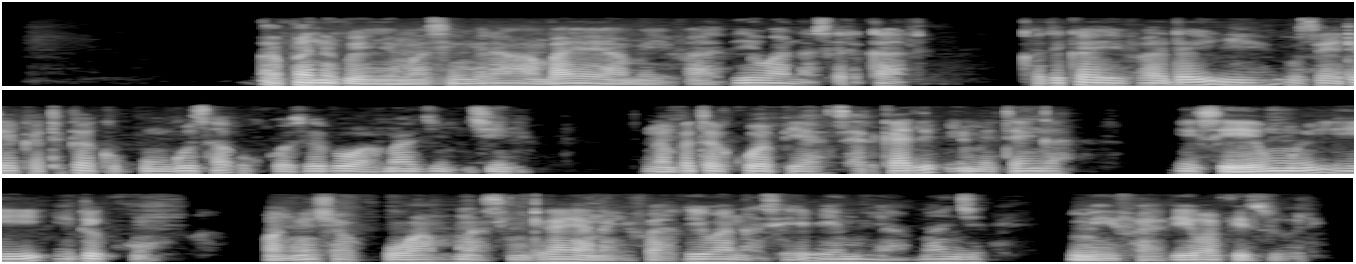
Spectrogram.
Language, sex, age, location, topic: Swahili, male, 18-24, Nakuru, government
